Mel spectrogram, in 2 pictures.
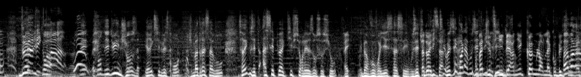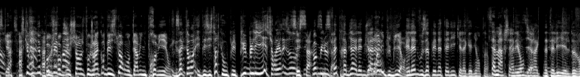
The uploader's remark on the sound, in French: En fin d'émission, le gagnant appellera en direct un auditeur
